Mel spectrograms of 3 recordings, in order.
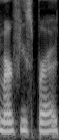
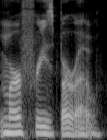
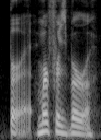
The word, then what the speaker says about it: Murfreesboro: it very well I've gotten better about it Murphy's Borough Murphree it is spelled bizarrely very hard to say people murder free Murfreesboro um so we went and it was his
